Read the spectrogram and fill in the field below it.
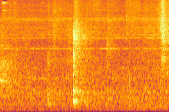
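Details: Indoor clunks and a sharp knock like a door or cupboard closing over a steady low hum, with no animal voice.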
